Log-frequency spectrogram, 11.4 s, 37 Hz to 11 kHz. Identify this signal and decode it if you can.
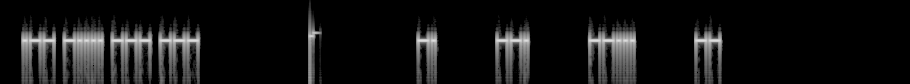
Morse code, heard as a keyed tone, about 28 wpm, spaced as for 14 wpm, 700 Hz. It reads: W6OO NG7M
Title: USA Call Signs - 4 Characters - 6x Character Spacing - 28wpm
